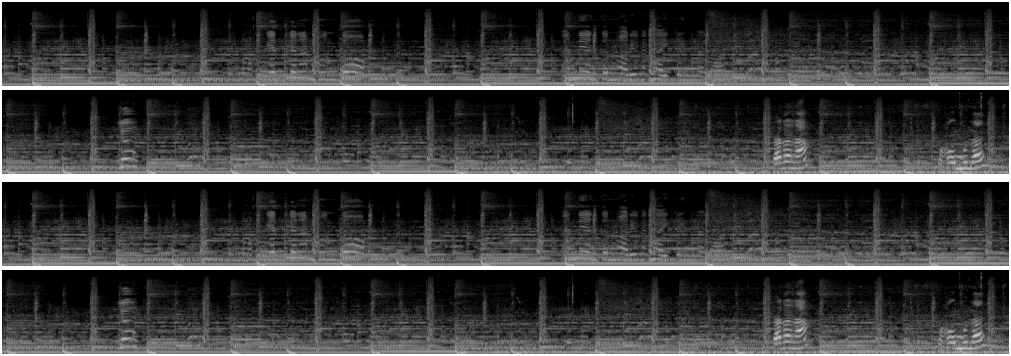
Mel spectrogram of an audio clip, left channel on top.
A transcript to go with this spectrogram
Makyat ka ng bundok. Ano yan? Kunwari nag-hiking na lang. Look! Tara na? Baka umulan?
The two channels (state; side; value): identical; both; correlation 1.00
